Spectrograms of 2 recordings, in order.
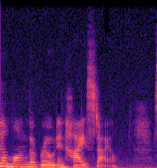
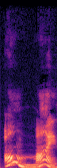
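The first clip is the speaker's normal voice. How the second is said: loud startled exclamation; surprised; 3 semitones higher, 8 dB louder than usual. A narrator's reading. Granny startled by the dog's kiss, loud surprised gasp. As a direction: caught off guard by a wet kiss.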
